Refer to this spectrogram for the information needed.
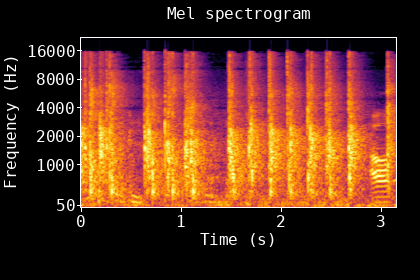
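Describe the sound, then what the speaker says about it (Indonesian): Scout-style group clap done in unison, a loud, close series of sharp rhythmic claps in patterned bursts with short pauses between them, ending on a quick flurry. "Eh, tepuk tangan pramuka dulu ya."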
